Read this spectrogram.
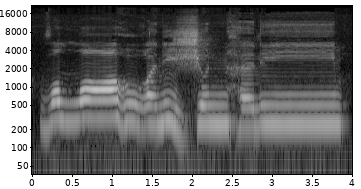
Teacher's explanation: تو اب تنوین کو ادا کرتے ہوئے غنہ نہیں کریں گے، غنی ایسے کر کے نہیں پڑھیں گے، تنوین کو جلدی ادا کریں گے۔ · اللہ کی لام کو موٹا پڑھیں گے اور غین کو بھی پر پڑھیں گے، موٹا پڑھیں گے۔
